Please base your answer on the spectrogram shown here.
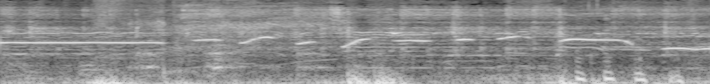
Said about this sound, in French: Elle est le rossignol de Metz. Cette mamie a une passion peu commune, siffler.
